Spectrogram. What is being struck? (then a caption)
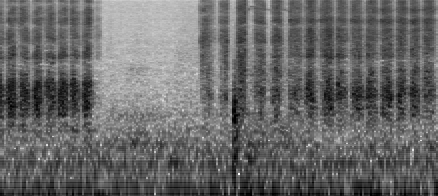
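Graphite pencil on a paper sketchbook page. A graphite pencil cross-hatches on the right side of a spiral-bound paper sketchbook page, making quick rhythmic scratchy rubbing strokes with a bright, papery hiss. The strokes run for about a second, pause briefly in near quiet, then resume at a steady pace until the end.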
